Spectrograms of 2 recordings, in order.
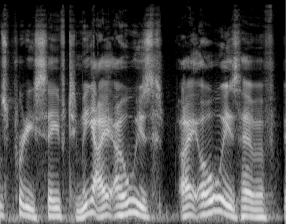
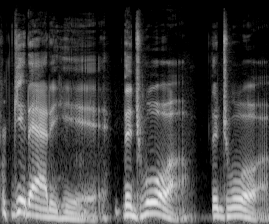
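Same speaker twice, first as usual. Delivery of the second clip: put-on, mock New York accent. Telling a listener the tool will understand their accent, imitating a new york accent. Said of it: "your New York accent".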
